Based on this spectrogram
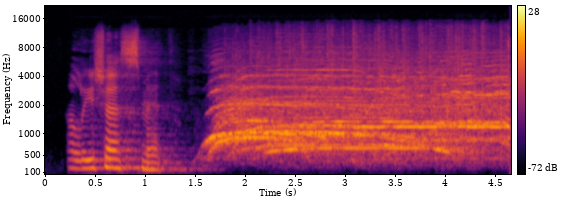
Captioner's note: applause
